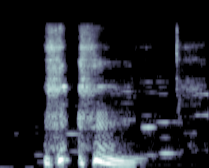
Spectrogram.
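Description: A man clears his throat about half a second in: a short rough burst, then a voiced sound that falls in pitch.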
